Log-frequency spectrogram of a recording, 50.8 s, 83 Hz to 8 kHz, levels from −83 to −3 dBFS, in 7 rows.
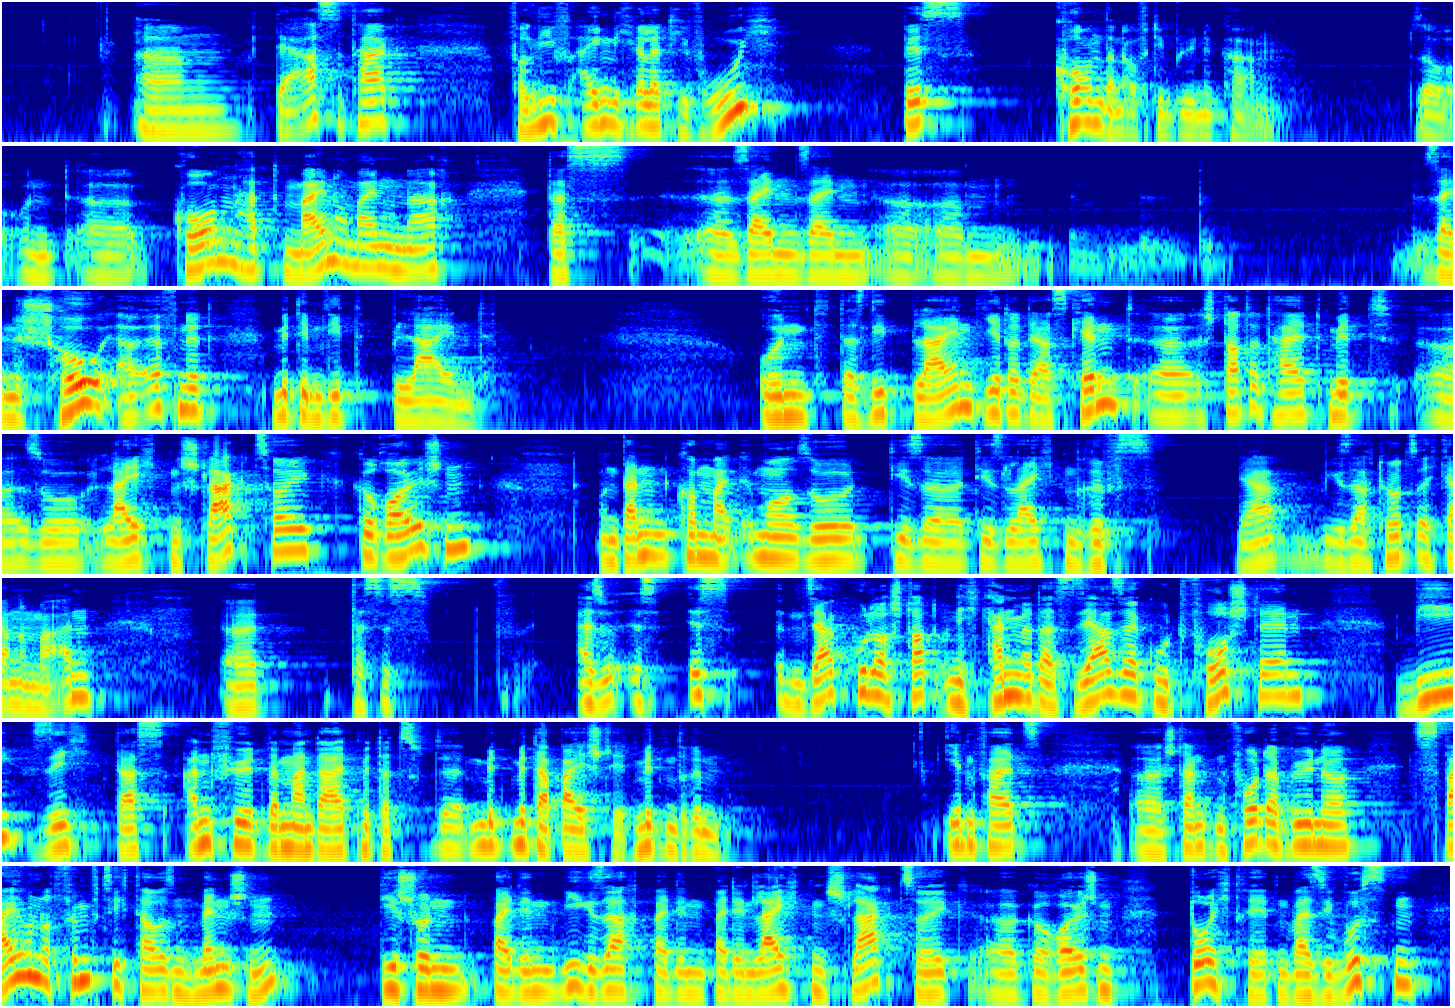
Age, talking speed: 30-49, 150 wpm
